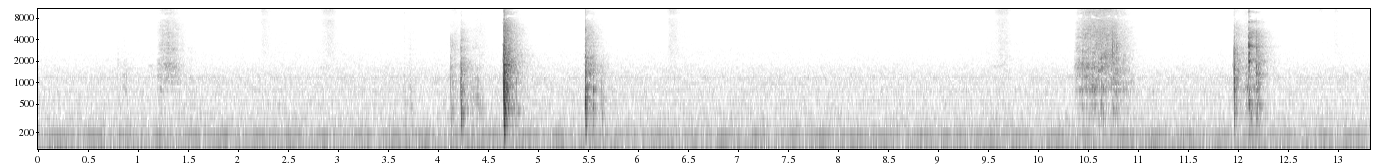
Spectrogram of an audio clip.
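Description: Wooden game pieces click and tap on a wooden board.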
